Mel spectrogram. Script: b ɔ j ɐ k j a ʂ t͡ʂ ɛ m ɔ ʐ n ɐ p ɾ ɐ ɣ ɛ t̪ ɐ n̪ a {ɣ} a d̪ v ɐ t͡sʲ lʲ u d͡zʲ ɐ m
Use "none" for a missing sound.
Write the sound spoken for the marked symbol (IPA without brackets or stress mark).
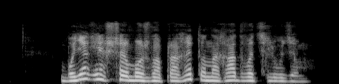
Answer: ɣ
